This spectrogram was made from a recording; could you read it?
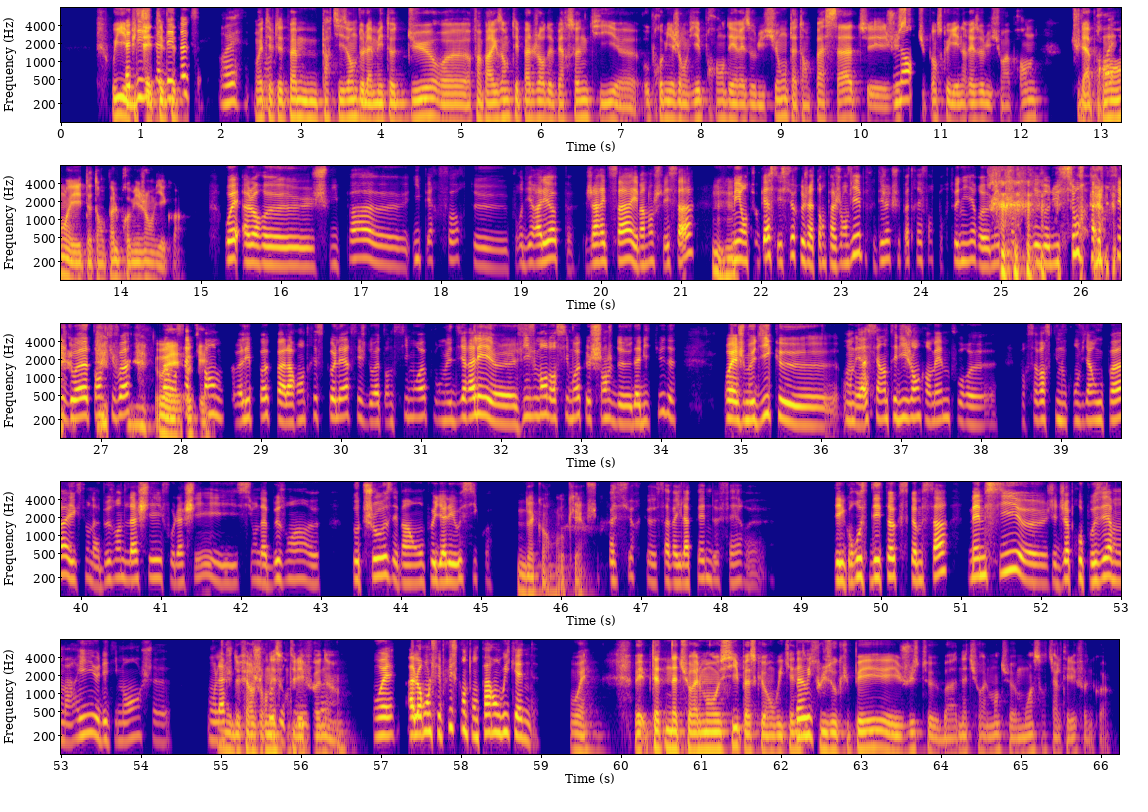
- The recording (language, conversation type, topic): French, podcast, Comment la technologie affecte-t-elle notre capacité d’écoute ?
- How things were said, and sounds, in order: in English: "digital detox"; laugh; laughing while speaking: "résolutions"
